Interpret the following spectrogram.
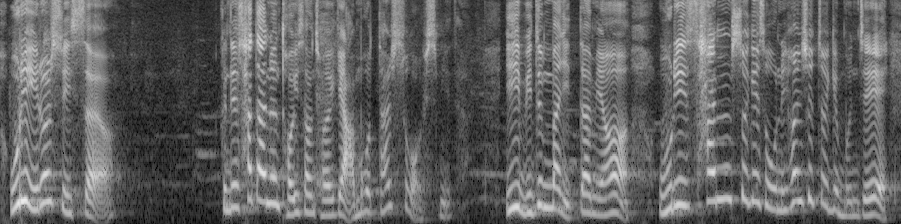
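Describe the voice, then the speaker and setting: Lively high-voiced woman in her fifties preaching. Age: 50s. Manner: animated storytelling that acts out the dialogue; chatty, asks the congregation questions. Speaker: evangelist preaching. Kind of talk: sermon.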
